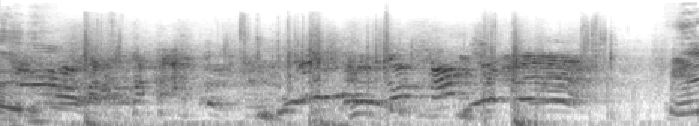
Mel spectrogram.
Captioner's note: men laughing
